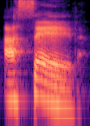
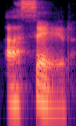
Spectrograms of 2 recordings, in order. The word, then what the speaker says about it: hacer: Now in Spanish, both meanings use the same verb, hacer. Now, as you may have already noted, the H is silent in Spanish. So if we go through the conjugated forms of hacer, you'll see how the H is never pronounced.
